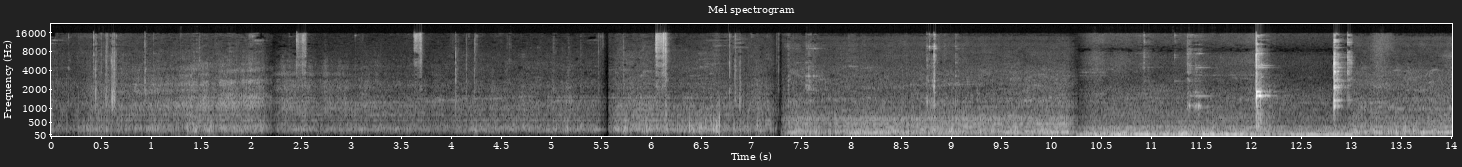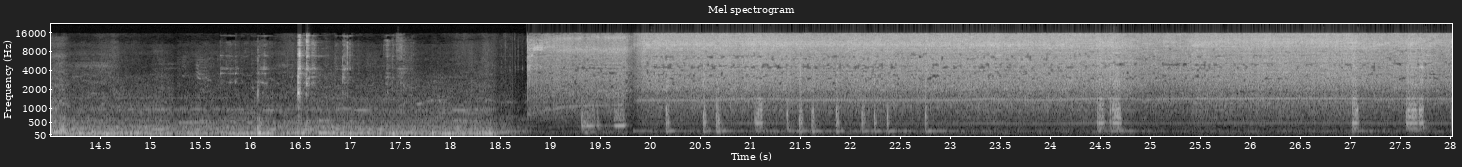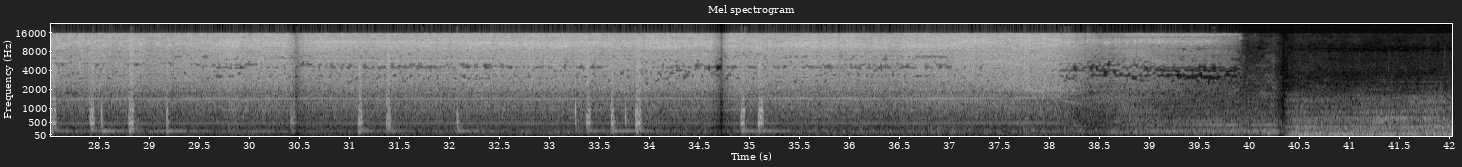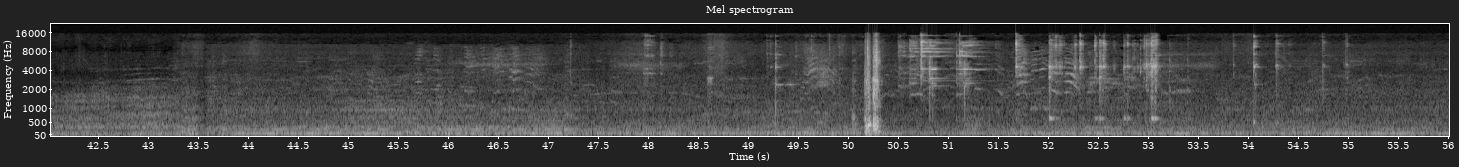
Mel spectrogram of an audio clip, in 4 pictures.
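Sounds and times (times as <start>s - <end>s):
small power tool motor: 18.8s - 39.9s.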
